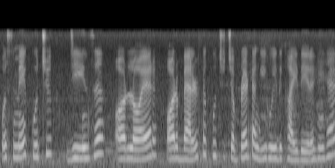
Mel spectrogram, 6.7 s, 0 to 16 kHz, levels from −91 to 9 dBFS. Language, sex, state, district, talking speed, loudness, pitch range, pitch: Hindi, female, Punjab, Pathankot, 135 wpm, -21 LUFS, 225-275 Hz, 240 Hz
